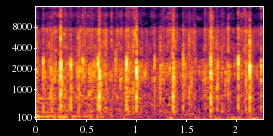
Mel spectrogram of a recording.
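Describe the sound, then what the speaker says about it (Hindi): A congregation at a Sunday church meeting claps steadily, a lively patter of many hands applauding together at moderate volume. "अगर आए तो जोरदार तालियां बजाएंगे"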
